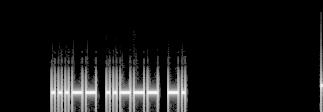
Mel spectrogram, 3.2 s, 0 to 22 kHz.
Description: Morse code, heard as a keyed tone, about 34 wpm, 700 Hz. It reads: 32N
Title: Common Cut Numbers - 3-Digit 35wpm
